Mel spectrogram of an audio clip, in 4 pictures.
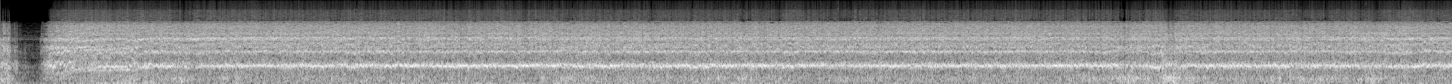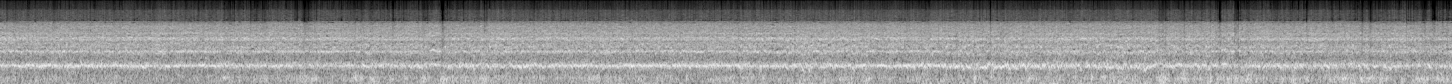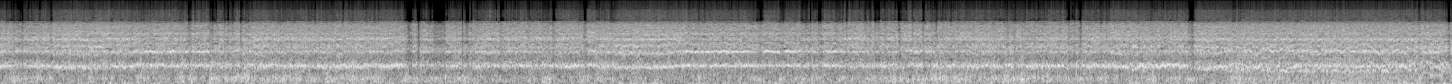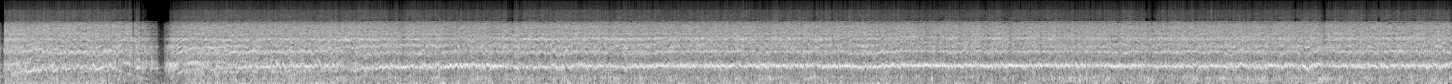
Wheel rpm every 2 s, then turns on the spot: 140, 230, 230, 230, 230, 230, 230, 230, 230, 230, 230, 230, 230, 230, 230, 230, 240, 230, 230, 230, 210, 150, 120, 200, 220, 230, 230, 230, 230.
none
